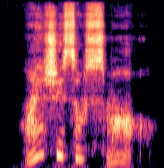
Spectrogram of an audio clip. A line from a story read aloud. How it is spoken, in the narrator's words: Eric mutters to himself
